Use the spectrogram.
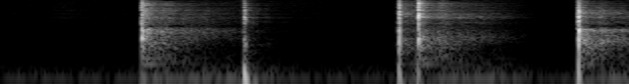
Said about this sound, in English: Clap. Slow clap. Because that's fantastic.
